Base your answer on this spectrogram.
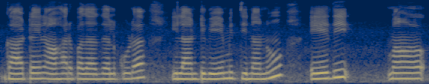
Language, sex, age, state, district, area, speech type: Telugu, female, 18-30, Andhra Pradesh, Kadapa, urban, spontaneous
